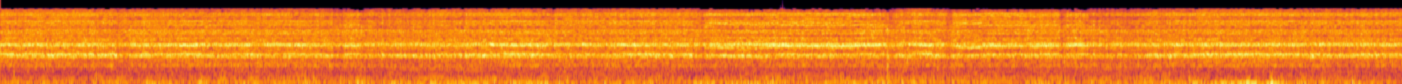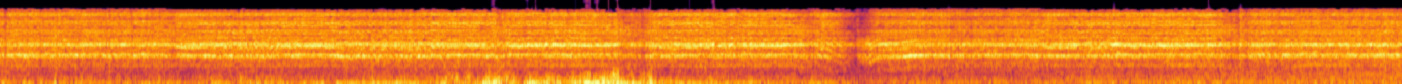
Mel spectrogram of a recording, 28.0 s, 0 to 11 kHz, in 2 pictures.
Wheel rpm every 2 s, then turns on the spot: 160, 160, 160, 160, 160, 160, 160, 160, 160, 160, 160, 120, 160, 160.
none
